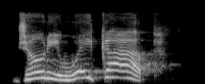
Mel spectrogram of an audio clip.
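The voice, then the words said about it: Weak imitation of thick Indian accent. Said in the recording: “In his thick Indian accent, mind you. I didn't do a good impersonation of that.”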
